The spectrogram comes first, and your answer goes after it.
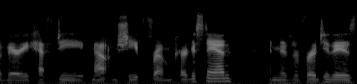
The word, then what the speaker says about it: Kyrgyzstan: Or is it Kyrgyzstan? Yes. Kyrgyzstan.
